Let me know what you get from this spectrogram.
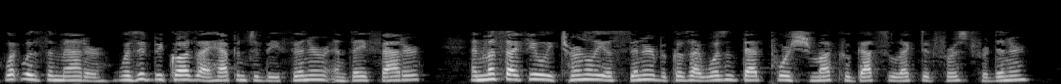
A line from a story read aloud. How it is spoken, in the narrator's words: He laughed, reflecting on his luck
